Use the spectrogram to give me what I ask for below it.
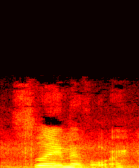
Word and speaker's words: Flamivore: Also for clarification, the organization name is pronounced Flamivore, and it is sort of a made-up word.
